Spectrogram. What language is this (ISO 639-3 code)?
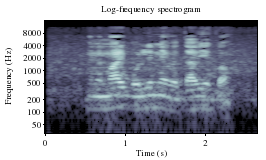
lrk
